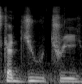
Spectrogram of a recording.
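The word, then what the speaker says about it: Scadutree: I'm still gonna still pronounce that as Skadju Tree, not Shadow Tree.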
